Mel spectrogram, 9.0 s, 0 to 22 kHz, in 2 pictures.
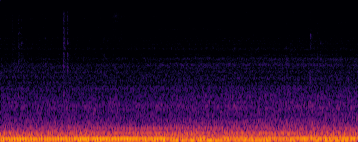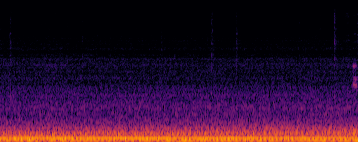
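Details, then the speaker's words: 2014 Toyota Hilux 1KD-FTV diesel, 111k, after injector replacement, shortly after a cold start, held at 1500 rpm at 50 km/h: steady low drone with faint even light rattle; normal combustion noise, not loose tappets. "you can hear a bit of a rattle some people would say oh it's a bit like a tap it noise type thing like the tappets are loose well no they're not the tablets aren't loose and that is the normal combustion noise for these vehicles"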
